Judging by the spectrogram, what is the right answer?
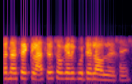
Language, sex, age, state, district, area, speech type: Marathi, female, 18-30, Maharashtra, Yavatmal, rural, conversation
